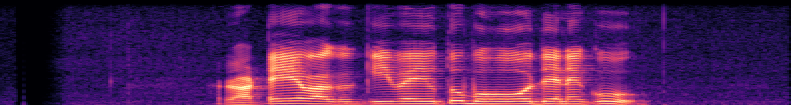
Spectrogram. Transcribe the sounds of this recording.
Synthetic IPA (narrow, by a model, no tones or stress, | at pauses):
raʈəjəʋaɡəkiʋəjut̪uboɦod̪eneku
